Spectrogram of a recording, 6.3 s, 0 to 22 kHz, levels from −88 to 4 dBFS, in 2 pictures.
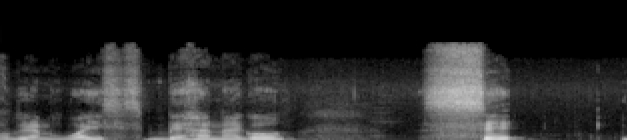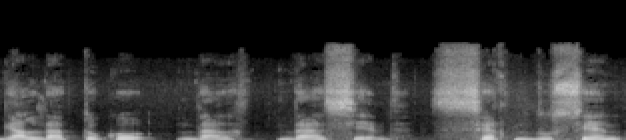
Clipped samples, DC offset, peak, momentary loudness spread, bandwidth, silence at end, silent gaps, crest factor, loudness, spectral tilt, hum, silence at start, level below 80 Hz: under 0.1%; under 0.1%; -2 dBFS; 11 LU; 15.5 kHz; 0.05 s; none; 22 dB; -22 LUFS; -3.5 dB/octave; none; 0 s; -72 dBFS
